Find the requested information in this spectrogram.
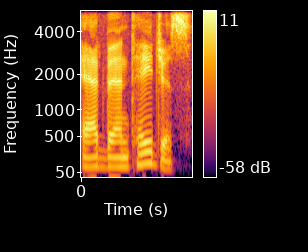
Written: advantageous

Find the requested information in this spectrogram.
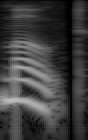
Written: moat

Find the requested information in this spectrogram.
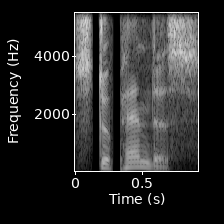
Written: stupendous

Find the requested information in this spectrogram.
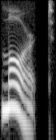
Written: mort

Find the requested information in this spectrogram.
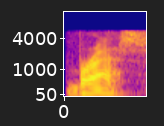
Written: brass

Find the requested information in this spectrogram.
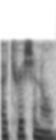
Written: attritional

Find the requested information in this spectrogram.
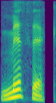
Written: mythic

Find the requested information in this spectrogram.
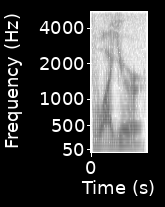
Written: voyeur

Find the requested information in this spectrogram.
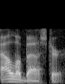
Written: alabaster

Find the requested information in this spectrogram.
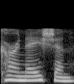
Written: carnation

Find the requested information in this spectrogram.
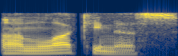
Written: unluckiness

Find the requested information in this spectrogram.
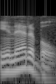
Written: inedible

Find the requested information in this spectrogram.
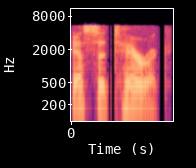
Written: esoteric

